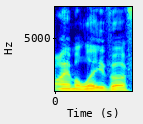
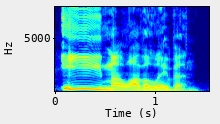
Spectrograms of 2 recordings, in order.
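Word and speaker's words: Iamaleava: Iamaleva. – Yeah, I pronounced it incorrectly this whole time. Yikes. – You start with E. Like you go there, you go to Tennessee's official deal. It starts with E.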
